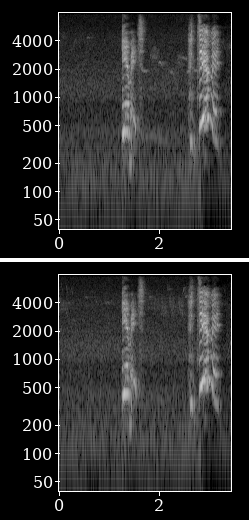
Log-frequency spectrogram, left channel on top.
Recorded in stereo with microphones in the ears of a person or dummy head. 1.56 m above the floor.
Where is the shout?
10° left (ahead or behind), 0.6 m.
